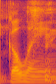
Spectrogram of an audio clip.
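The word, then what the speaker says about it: Ghislaine: I think you say Galain.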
